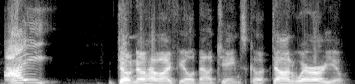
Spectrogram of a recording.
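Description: A man hosting a fantasy football podcast who talks in a relaxed way and calls on each panelist in turn. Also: mid-range voice, a little slow. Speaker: podcast host. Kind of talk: casual podcast chat.

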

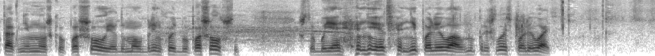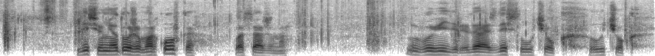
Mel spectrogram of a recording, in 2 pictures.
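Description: A man's voice: steady tone, moderate pace, pauses often. A middle-aged man with a slushy lisp on his s and sh sounds, talking casually to a handheld camera outdoors in a village yard. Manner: slushy lisp on s and sh sounds after a pulled lower tooth. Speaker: village life vlogger. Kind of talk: casual rambling vlog chat. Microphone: action camera held at arm's length. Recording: outdoor camera audio with background noise.

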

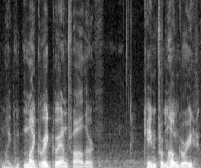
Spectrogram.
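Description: A man in the audience speaking slowly and hesitantly. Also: on the low side, fairly even intonation, darkish tone, a little hiss or hum. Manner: slow and hesitant. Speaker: audience member. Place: library meeting room. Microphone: far camera.

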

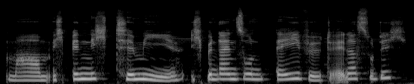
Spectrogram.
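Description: A woman's voice: a little high, a little slow, darkish tone, voice pushed up, close to an everyday voice. A woman reading the lines of a polite, awkward young man in a game, speaking hesitantly and apologetically. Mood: apologetic.

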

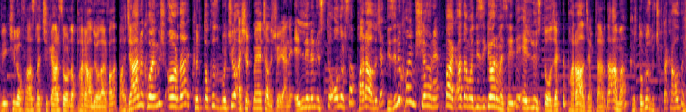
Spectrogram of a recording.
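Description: A man's voice: high-pitched, a bit bright. Guy reacting to funny clips, teasing everyone on screen, bouncy voice, music playing under him. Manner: joking, teasing the people on screen. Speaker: YouTuber reacting to videos. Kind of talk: comic reaction commentary.

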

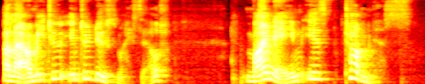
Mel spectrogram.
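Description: Mr Tumnus, fussy high-pitched faun played by a man. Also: big pitch swings, measured pace, bright, forceful tone, full character voice. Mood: flustered, delighted. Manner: fussy, polite, stammering and repeating himself. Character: courteous, flustered young-hearted male faun, eager to please. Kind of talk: children's storybook reading.

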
